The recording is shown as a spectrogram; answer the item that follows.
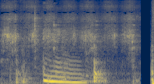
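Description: Wooden hand plane rasping along the edge of a cupboard panel in repeated strokes. A short human voice sound, falling in pitch, cuts in briefly in the middle.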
